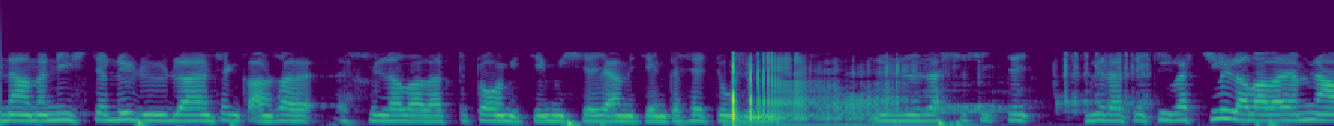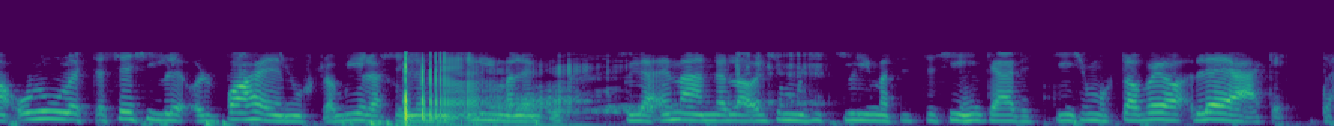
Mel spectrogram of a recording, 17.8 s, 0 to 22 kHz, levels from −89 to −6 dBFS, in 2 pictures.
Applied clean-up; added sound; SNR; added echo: classical method log-MMSE.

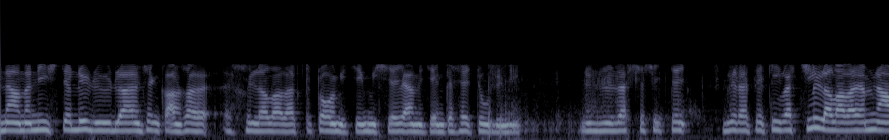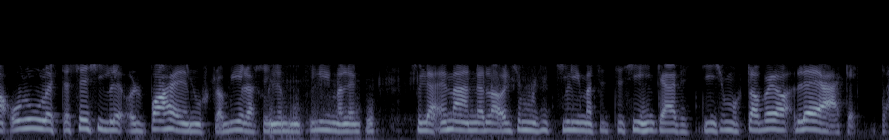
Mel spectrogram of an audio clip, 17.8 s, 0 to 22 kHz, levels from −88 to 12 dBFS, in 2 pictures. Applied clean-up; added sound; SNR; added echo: neural separator model SepFormer DNS4.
